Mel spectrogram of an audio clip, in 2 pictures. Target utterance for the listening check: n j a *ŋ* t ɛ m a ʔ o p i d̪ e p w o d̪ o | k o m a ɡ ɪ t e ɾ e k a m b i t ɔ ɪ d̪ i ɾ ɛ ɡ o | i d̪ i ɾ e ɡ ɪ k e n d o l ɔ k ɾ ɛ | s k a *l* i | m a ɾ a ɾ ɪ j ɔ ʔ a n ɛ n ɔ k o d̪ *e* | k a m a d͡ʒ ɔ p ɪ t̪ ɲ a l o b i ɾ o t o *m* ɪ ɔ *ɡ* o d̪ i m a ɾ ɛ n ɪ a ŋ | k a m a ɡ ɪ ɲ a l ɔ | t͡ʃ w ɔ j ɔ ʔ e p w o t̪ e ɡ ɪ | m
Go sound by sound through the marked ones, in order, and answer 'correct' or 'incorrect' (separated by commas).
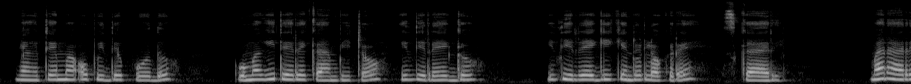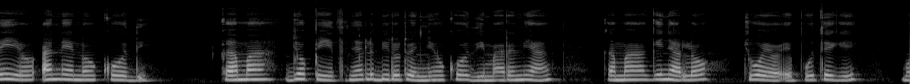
correct, incorrect, incorrect, incorrect, incorrect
